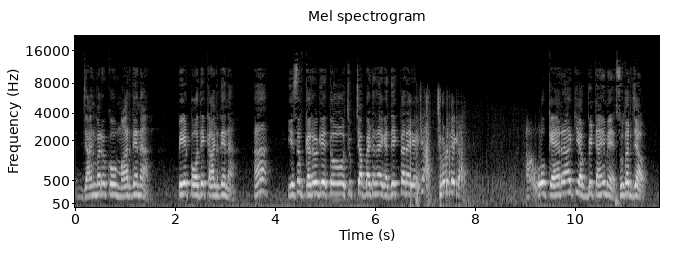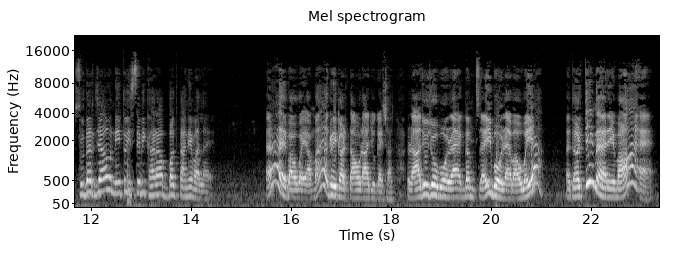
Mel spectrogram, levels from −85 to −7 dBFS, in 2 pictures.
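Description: From 6.7 s to 9.38 s a call bitrate drop strips the top of the audio. The band closes from 20 kHz to about 6 kHz and the sound turns coarse and watery, which fits the encoder being pushed from 128 kbps down to around 7 kbps after the bandwidth estimate fell. It stays at its worst for about 2.6 s. Unlike packet loss, nothing drops out or stutters, and unlike a plain low-pass filter, the texture itself degrades.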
